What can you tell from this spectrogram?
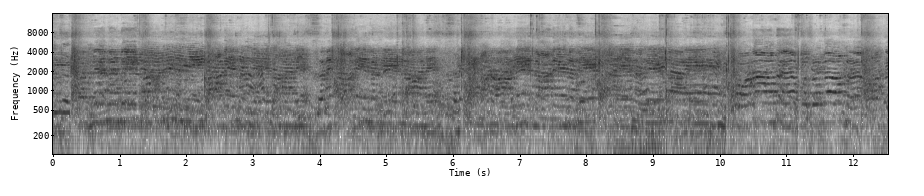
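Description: Group of women singing a Tamil mulaipari folk song together, the song sung when the sprouted-grain pots are taken for immersion, with handclaps in time.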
